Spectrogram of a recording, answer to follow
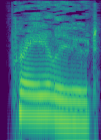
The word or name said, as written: prelude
